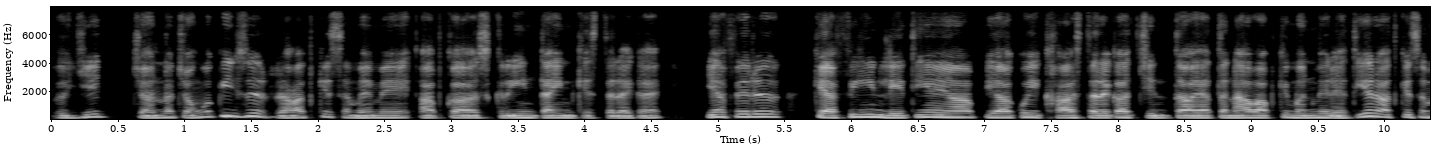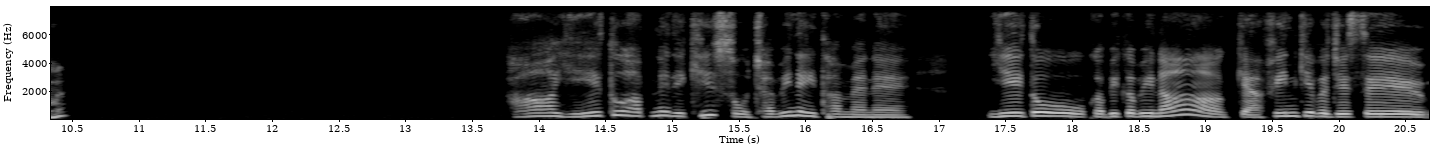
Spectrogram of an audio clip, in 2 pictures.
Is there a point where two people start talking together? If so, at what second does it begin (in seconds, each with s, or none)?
none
